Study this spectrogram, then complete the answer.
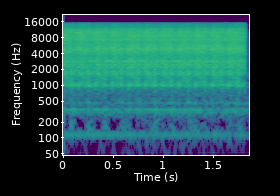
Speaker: I think this disc is a little warped so it's even noisier than normal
